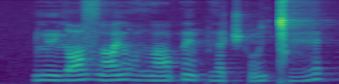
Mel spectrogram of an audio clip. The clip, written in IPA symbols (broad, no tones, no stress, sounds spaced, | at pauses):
lʲ ũ lʲ e zˤ ẽ lʲ ɔ̤ ðˤ ẽ p ẽ p e̤ ɐ̯ t͡ʃʼ ũ ǀ ɛ̤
